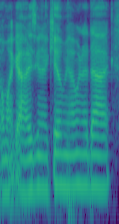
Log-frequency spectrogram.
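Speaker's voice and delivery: put-on panic, freaking out. Retelling being stuck and pushed by a guard: retelling own freaking out. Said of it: "I'm, like, freaking out".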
